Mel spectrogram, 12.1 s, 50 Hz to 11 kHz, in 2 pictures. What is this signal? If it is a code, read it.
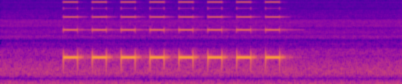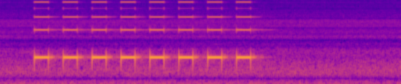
Beep code, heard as beeps from a small speaker, played twice, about 1110 Hz, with room echo. 8 short. In AMI BIOS tables: display memory failure; in Dell tables: LCD failure.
